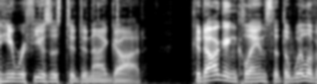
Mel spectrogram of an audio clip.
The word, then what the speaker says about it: Cadogan: I would have pronounced it Cadogan, but everyone here says Cadogan, so I'm going to go with them.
